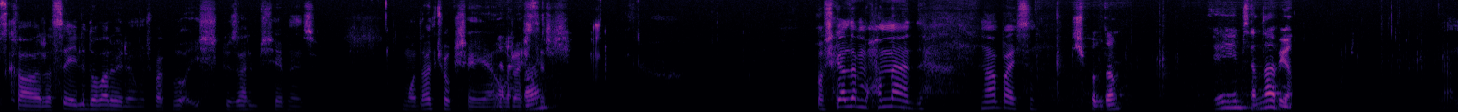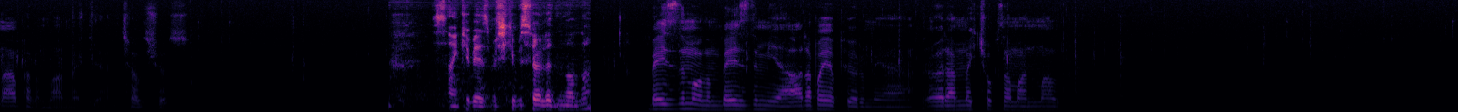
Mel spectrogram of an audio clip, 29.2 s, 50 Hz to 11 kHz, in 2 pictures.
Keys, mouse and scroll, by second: 0.0-4.1 drag, 4.6 middle click, 4.8-5.1 scroll up 3, 5.1-6.7 middle drag, 6.7-7.1 scroll down 1, 7.1 click, 7.4-7.9 scroll up 2, 7.4 middle click, 7.9-8.4 middle drag, 8.4 scroll down 1, 8.6-9.3 scroll up 4, 9.3-9.7 scroll down 4, 11.5 ctrl+shift+s, 16.5 click, 16.8 click, 17.5 KP_Decimal, 18.2-19.5 middle drag, 19.5 click, 19.9-20.5 scroll down 4, 21.2-21.7 scroll down 1, 21.9 /, 22.1-22.6 scroll down 3, 22.6 click, 22.8 scroll up 6, 23.0-23.8 middle drag, 23.8 click, 24.6 KP_Decimal, 25.0 scroll up 4, 25.2 middle click, 25.4 scroll down 4, 25.6 shift+middle drag, 25.8 scroll up 3, 26.0-26.4 middle drag, 26.4 q, 27.9 q.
